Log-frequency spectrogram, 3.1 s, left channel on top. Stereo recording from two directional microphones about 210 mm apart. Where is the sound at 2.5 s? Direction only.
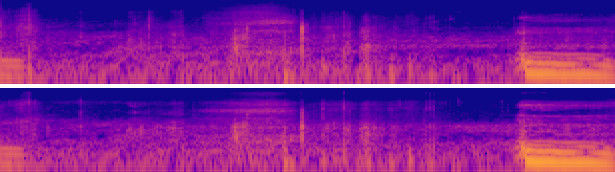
35° right (ahead or behind).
